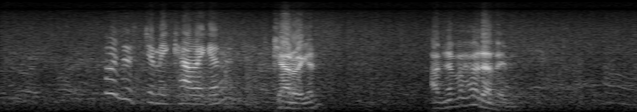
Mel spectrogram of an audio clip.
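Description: A young woman speaks brightly nearby.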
